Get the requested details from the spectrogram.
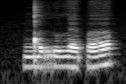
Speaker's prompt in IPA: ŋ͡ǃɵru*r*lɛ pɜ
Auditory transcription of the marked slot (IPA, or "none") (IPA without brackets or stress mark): none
